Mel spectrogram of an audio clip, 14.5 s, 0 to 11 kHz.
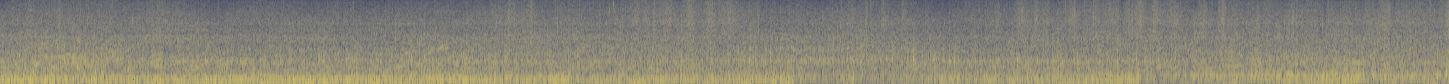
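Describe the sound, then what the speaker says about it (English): A K-Racing runabout race boat with a 1600 horsepower blown alcohol engine roars steadily across open water, a continuous distant drone blended with wind buffeting and water wash. "K-Racing runabout, 1600 horsepower blown alcohol flats"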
